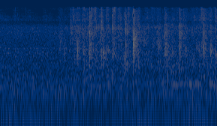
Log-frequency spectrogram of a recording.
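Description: Homax wall-texture aerosol can being shaken, its mixing ball rattling inside in faint, quick, irregular clicks that start about a second and a half in.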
